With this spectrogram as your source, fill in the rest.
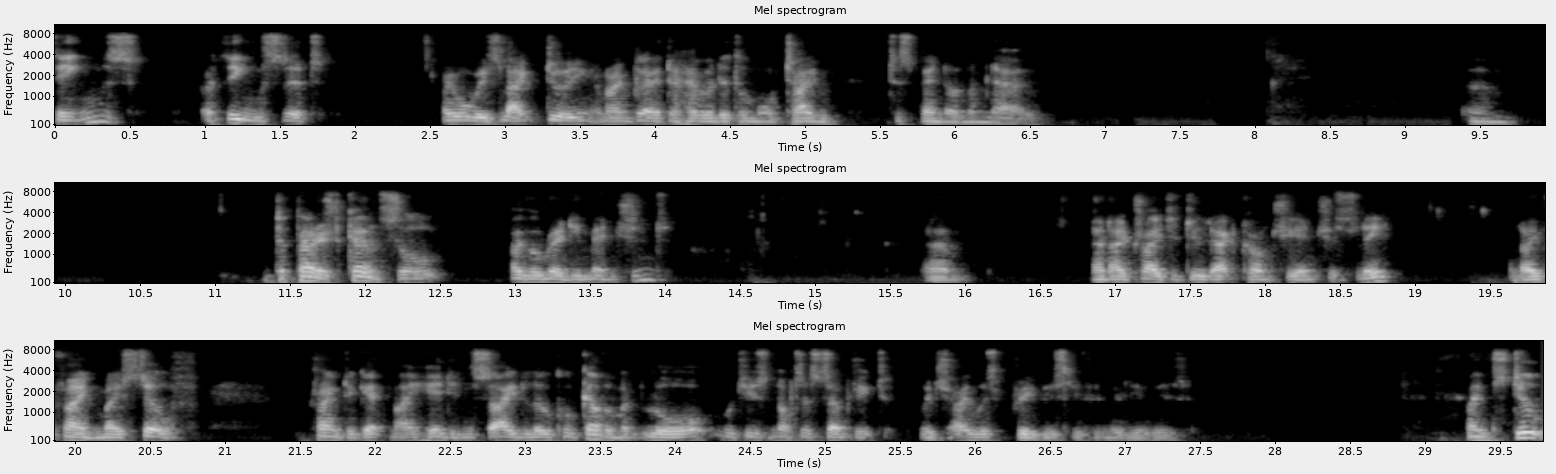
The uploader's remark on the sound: The interview was recorded online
